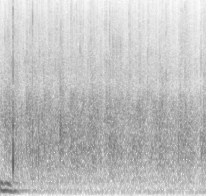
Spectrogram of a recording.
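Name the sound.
church audience applause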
